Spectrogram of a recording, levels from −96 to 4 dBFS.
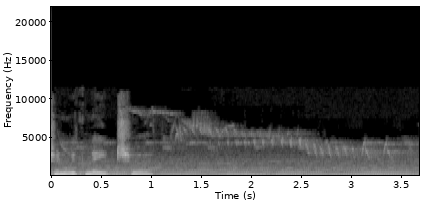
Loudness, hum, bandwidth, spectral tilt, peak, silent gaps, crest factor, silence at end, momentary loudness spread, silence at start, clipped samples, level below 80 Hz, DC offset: -34 LUFS; none; 11 kHz; -5.5 dB/octave; -16 dBFS; none; 16 dB; 0 s; 13 LU; 0 s; under 0.1%; -58 dBFS; under 0.1%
